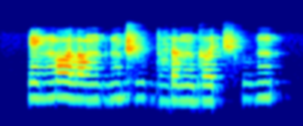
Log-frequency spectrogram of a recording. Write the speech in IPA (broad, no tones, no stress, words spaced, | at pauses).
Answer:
eŋɔlɔ ŋṳnd͡ʒṳba̤ ɾɤŋɡɤt͡ʃʰṳŋ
